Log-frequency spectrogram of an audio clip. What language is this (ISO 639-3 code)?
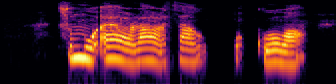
zho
